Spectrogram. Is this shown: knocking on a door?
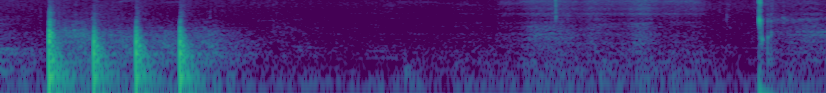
yes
